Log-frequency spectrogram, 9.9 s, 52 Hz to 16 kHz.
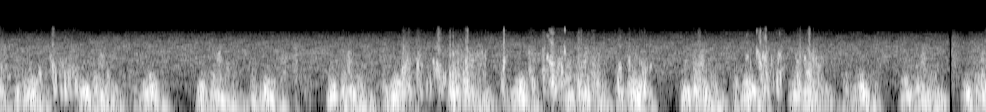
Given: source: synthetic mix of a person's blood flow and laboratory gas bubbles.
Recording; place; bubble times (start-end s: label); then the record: Doppler ultrasound of blood flow; precordium
0.00-0.11 s: bubbles
0.19-0.29 s: bubbles
0.37-0.44 s: bubbles
0.50-0.83 s: bubbles
1.05-1.12 s: bubbles
4.00-4.88 s: bubbles
4.99-5.08 s: bubbles
5.25-6.08 s: bubbles
6.14-6.54 s: bubbles
6.91-7.23 s: bubbles
7.45-7.85 s: bubbles
7.95-8.27 s: bubbles
9.79-9.87 s: bubbles
From the record:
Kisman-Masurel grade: 332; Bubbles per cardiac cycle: rolling drumbeat, 9 or more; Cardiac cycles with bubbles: 50 to 99%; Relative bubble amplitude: moderate (0.250 to 0.450); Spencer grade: 3 (all of the cardiac periods contain showers or single bubble signals, but not dominating or overriding the cardiac motion signals); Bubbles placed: anywhere in the cardiac cycle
